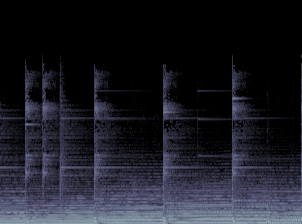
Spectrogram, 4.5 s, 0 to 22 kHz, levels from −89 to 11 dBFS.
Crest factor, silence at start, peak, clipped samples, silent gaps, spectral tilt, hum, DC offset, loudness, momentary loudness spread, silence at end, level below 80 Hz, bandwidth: 14 dB; 0 s; -12 dBFS; under 0.1%; none; -6 dB/octave; none; 0.2%; -27 LUFS; 1 LU; 0 s; -46 dBFS; 16 kHz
